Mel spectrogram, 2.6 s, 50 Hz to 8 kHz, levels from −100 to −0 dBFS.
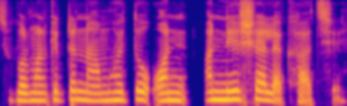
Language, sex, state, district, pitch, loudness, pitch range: Bengali, female, West Bengal, Jhargram, 225 Hz, -17 LUFS, 215-235 Hz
